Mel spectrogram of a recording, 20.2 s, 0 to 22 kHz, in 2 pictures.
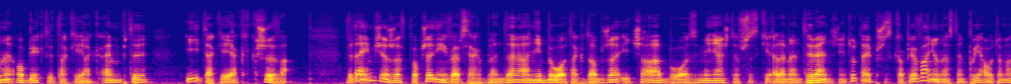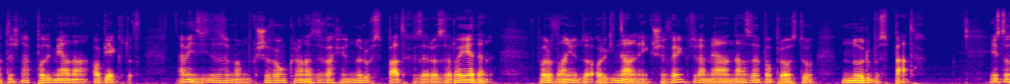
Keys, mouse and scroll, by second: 0.5-5.2 right drag, 10.2-12.5 right drag, 11.4-14.2 drag, 16.2-20.2 right drag.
